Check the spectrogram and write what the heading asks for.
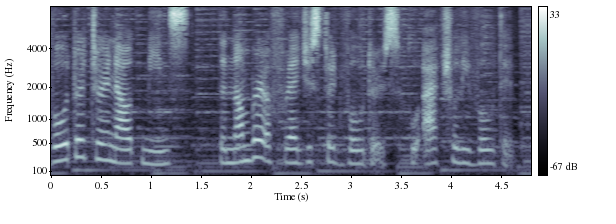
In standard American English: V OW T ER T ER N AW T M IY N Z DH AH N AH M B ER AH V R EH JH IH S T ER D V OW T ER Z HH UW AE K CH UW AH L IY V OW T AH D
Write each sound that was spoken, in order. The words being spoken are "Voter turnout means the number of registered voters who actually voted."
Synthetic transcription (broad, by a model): V OW T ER T ER N AW T M IY N S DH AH N AH M B ER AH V R EH JH IH S T ER D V OW T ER S HH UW AE K CH UW AH L IY V OW T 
